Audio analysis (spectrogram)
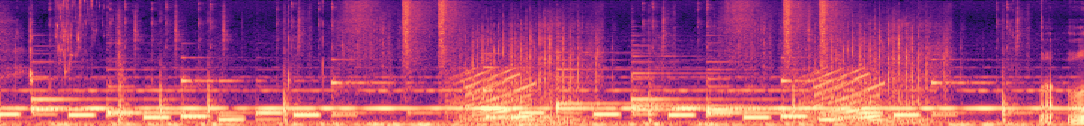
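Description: Water droplets and gentle splashing as a plant is watered in the Zen Garden of the video game Plants vs. Zombies, light repeated drips alongside bright melodic game music.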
